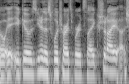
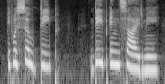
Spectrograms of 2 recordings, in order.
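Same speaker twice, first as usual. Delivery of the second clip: put-on British woman's voice, higher; 7 semitones higher than usual. Reading a farewell letter aloud: Gwen Ifill voice. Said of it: "I'll read it in her voice".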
